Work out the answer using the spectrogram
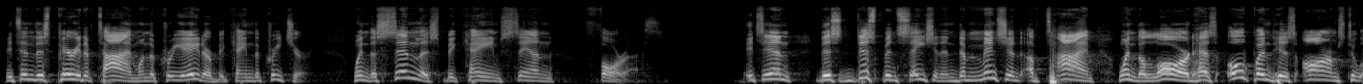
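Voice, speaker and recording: A man's voice: on the high side, gravelly, a bit bright. A middle-aged man pastor preaching a sermon at a Bible study on a church stage, building lists to a crescendo and calling for responses from the audience.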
